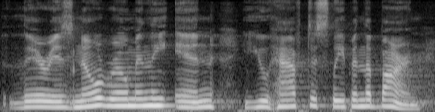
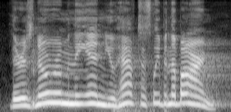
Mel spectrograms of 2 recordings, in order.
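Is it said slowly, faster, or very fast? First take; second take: faster; very fast. First: It is said at a quicker pace. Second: It is said as fast as possible.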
